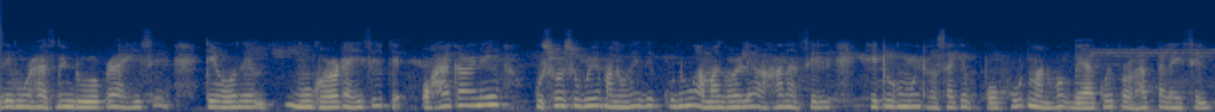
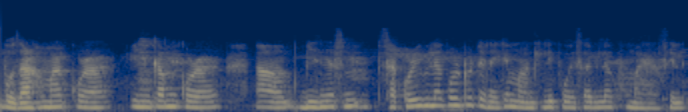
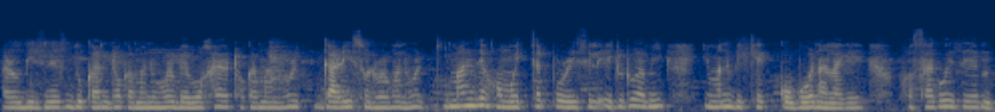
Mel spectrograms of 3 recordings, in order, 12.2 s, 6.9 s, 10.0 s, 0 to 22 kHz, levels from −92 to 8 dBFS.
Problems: constant background noise, background conversations at intervals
